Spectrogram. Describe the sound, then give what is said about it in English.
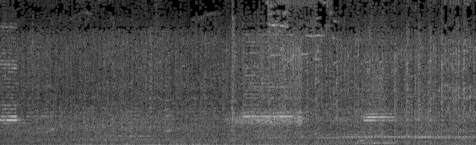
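Dense, continuous roar of busy street traffic in New Delhi, India, with heavy engine rumble from trucks and buses and brief high-pitched beeps and horn tones cutting through now and then. “It has the highest rate in the world, which isn't such a puzzling statistic when you actually experience a day riding around the New Delhi traffic.”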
